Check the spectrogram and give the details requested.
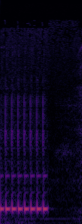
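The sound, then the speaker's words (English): An unanswered FaceTime call ringing: a quick run of about seven identical electronic tone pulses in steady rhythm, fairly clear, then cutting off into near silence. “Why don't people answer FaceTime calls?”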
